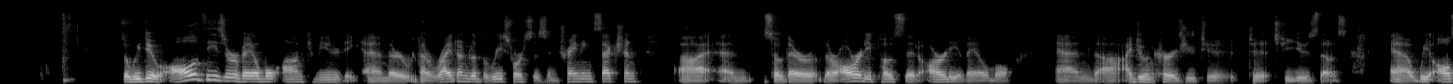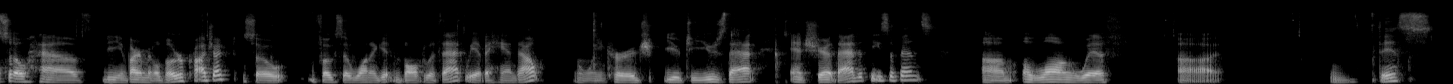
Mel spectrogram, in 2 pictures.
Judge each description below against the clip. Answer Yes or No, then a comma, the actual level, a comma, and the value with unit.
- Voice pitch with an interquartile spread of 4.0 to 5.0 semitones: Yes, average, 4.3 semitones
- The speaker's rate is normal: Yes, average, 165 wpm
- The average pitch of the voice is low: Yes, low, 110 Hz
